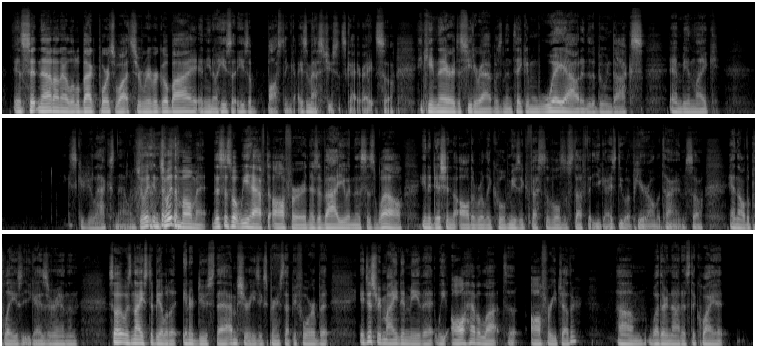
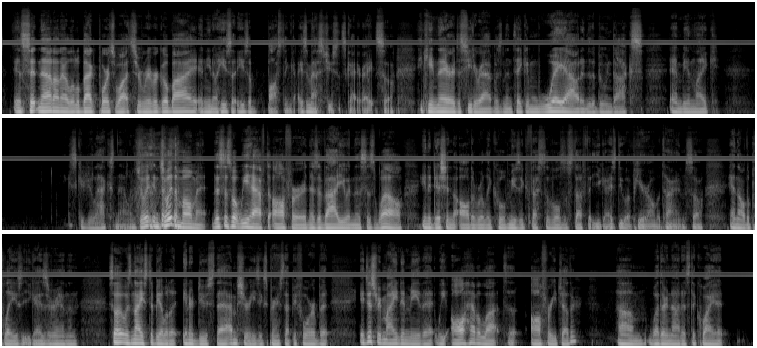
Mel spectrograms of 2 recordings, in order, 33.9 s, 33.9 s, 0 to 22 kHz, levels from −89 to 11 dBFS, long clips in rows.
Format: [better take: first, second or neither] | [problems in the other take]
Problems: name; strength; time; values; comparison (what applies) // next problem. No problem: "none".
first | high-pitched whine; noticeable; throughout; 4.5 kHz, 20 dB below the speech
